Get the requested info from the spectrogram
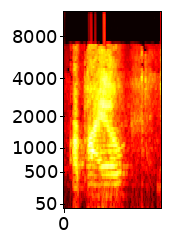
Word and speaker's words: Arpaio: This was a difficult decision, Sheriff Joe Arpaio said, or is that, am I pronouncing it right? Arpaio.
